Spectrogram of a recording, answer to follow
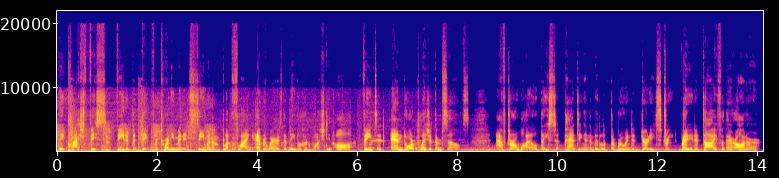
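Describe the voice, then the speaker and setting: A man narrating a silly, crude fight story in a deadpan, mock-epic storytelling style. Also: medium pitch, normal speed, creaky, music in the background. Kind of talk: comic scripted narration.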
